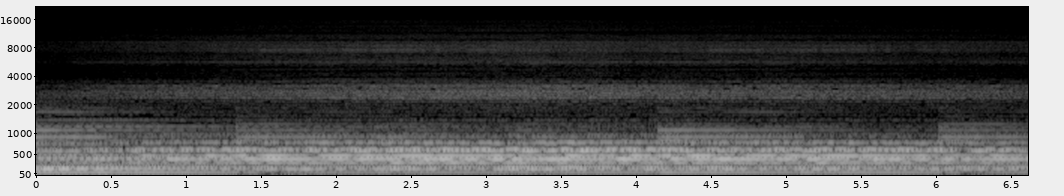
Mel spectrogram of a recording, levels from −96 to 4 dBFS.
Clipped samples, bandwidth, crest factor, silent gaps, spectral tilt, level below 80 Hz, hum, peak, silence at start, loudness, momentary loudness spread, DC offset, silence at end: under 0.1%; 9.8 kHz; 12 dB; none; -9 dB/octave; -48 dBFS; none; -18 dBFS; 0 s; -31 LUFS; 4 LU; under 0.1%; 0 s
